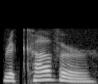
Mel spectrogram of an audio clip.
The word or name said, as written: recover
